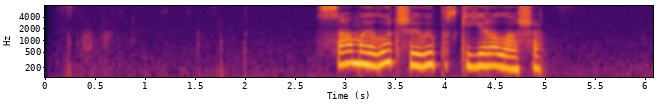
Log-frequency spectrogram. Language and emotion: Russian, neutral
